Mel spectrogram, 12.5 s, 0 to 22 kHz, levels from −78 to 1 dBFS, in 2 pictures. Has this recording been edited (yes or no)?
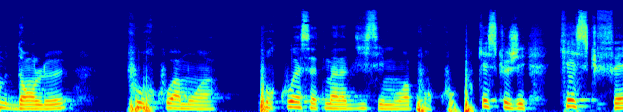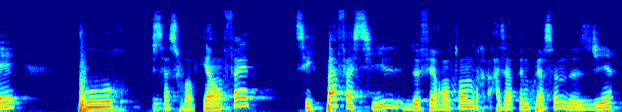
yes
